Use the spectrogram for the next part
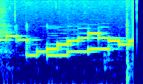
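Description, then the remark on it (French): A cheerful electronic phone ringtone plays a quick stepped melody of clear pure tones, rising and falling, before cutting off abruptly. No one speaks over it. “Excusez-moi, j'ai répondu au téléphone.”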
